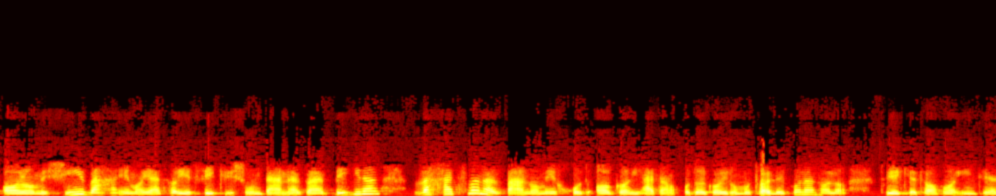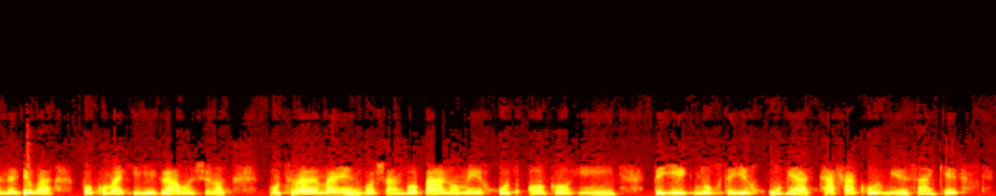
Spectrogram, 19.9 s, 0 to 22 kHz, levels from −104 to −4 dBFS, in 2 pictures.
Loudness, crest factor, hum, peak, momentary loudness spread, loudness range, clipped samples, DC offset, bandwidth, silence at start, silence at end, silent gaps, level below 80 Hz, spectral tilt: -18 LUFS; 18 dB; none; 0 dBFS; 7 LU; 1 LU; under 0.1%; under 0.1%; 4.9 kHz; 0.05 s; 0.3 s; none; -60 dBFS; -6.5 dB/octave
